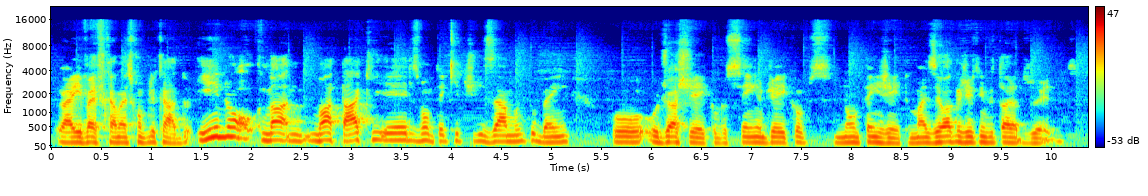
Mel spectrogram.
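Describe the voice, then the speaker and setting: A Brazilian man with a slightly mellow, mid-pitched voice. He gives hesitant, explanatory football analysis in an informal live stream, with faint music underneath.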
